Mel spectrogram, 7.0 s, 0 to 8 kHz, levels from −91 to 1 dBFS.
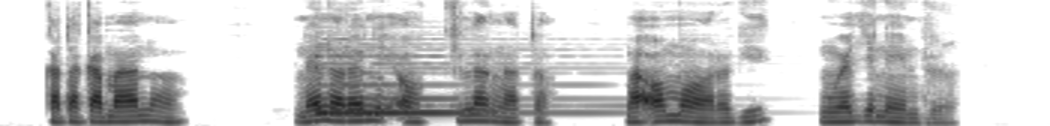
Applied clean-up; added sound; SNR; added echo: none; Piano; 5 dB; none.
